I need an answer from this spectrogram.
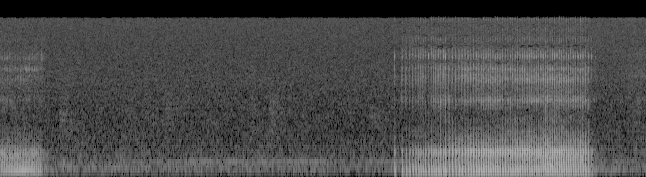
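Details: Sleeping French Bulldog snoring, with one long, rough, rasping snore lasting about two seconds after a brief snort at the start and quiet breathing between.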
